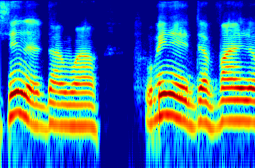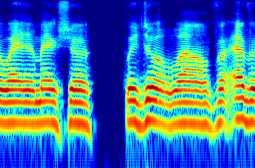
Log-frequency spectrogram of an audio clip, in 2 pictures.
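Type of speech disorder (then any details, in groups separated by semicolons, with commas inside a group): Bulbar dysarthria; bulbar onset ALS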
